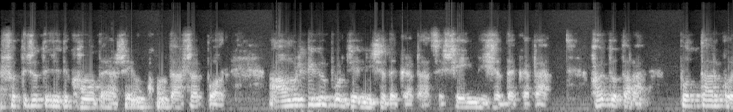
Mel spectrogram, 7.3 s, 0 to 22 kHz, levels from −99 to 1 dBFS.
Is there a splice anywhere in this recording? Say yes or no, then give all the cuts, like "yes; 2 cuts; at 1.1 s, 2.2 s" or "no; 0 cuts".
no; 0 cuts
